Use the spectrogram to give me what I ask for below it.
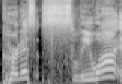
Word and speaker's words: Curtis Sliwa: Curtis Sliwa.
